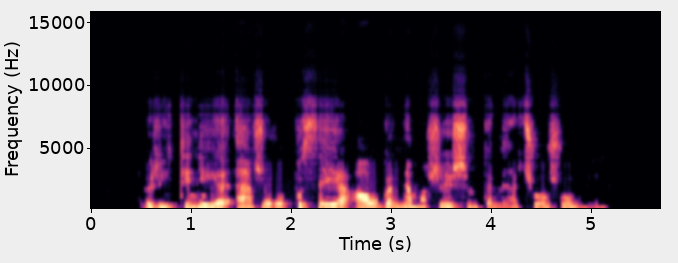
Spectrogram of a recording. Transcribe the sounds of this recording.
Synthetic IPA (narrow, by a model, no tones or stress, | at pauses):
ɾʲiːt̪ʲɪnʲeːjɛʔæːʒʲɛɾoːpʊsʲeːjɛʔɐˑʊɡɐnʲɛmɐʒɐɪʃʲɪmt̪ɐmʲæːt͡ʃʲuɐʒoːɡʲuː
